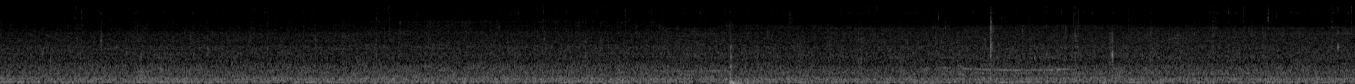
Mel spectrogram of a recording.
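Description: Steady rain falling, an even hiss, with a faint knock about seven seconds in.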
